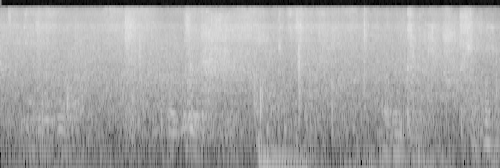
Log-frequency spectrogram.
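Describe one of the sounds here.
Several men talk quietly nearby outdoors.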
